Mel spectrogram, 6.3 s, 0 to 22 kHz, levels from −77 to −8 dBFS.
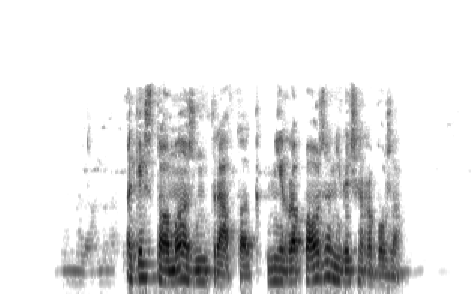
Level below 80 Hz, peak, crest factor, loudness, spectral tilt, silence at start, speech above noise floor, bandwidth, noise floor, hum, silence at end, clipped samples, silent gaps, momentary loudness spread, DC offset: -60 dBFS; -2 dBFS; 18 dB; -17 LUFS; -5.5 dB/octave; 0.9 s; 71 dB; 8 kHz; -88 dBFS; none; 0.9 s; under 0.1%; none; 12 LU; under 0.1%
